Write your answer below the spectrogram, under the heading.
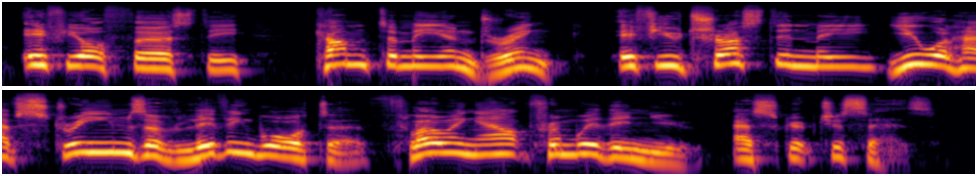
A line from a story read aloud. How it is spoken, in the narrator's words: Jesus shouted out in a loud voice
